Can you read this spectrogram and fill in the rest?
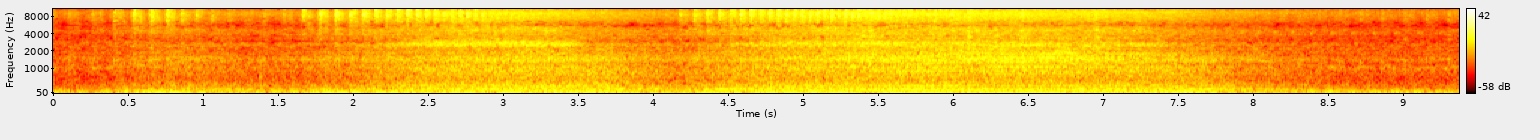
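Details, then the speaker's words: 1991 Toyota Land Cruiser 3FE after new fuel pressure regulator and fuel damper (plus new filter, plugs, wires): uneven rumble with irregular low pulse, surging on revs; still rough running and no power, cause unknown. "Yeah, so it still runs like crap after changing the fuel regulator and dampener."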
